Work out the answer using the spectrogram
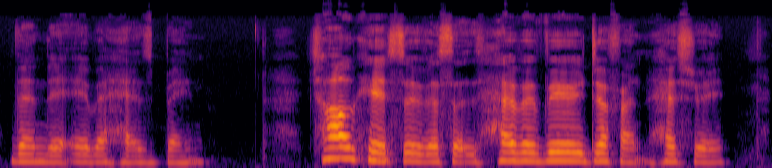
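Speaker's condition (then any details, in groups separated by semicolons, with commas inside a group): Motor neuron disease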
